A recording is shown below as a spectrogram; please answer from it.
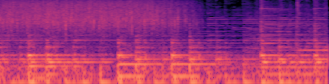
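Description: Egg batter sizzling as it fries into a thin egg sheet in a pan, under background music. The sizzling stops a little under three seconds in, leaving the music.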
